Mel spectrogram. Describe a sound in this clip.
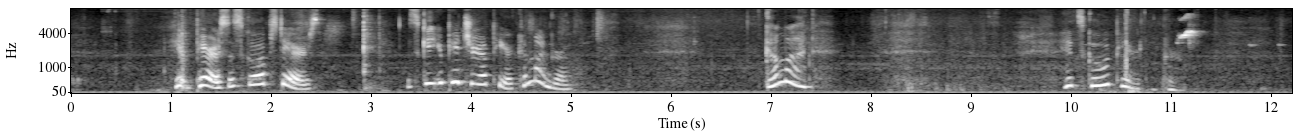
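A puppy whines and yelps in short high bursts.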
